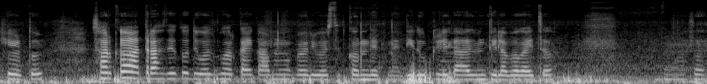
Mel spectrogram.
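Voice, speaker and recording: A woman's voice: fairly high pitch, heavy background noise. A young woman, a mother from Maharashtra, chatting casually to viewers in a family home vlog, often cooing to her baby. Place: home, indoors.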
